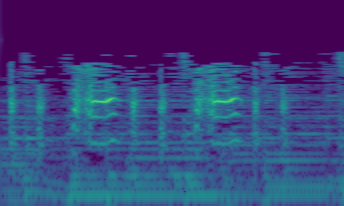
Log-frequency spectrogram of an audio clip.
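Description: A hen clucking in a rhythmic run of short, throaty clucks broken by a couple of higher, drawn-out squawks, fairly loud with no speech.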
